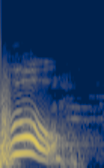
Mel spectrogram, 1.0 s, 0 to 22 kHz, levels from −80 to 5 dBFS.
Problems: none marked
